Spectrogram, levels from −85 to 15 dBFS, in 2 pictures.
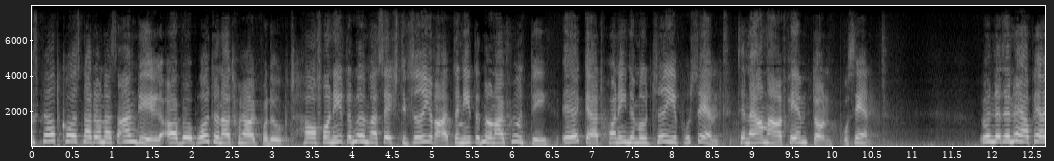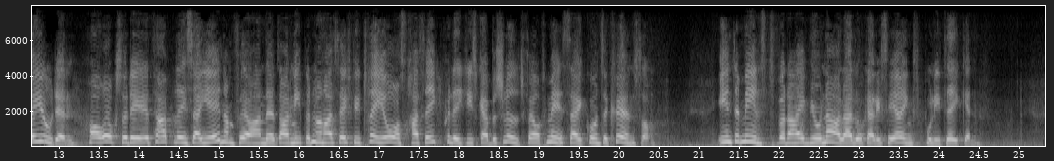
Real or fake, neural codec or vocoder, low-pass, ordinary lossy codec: fake; codec, 16 kHz, 1 kbps, X-Codec, WavLM features, trained on Multilingual LibriSpeech; none; none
